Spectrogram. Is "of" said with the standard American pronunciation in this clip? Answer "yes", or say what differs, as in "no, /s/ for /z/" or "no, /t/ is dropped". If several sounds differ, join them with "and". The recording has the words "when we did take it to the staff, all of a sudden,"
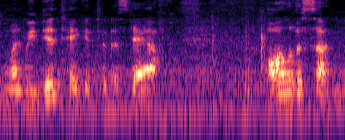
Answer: yes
